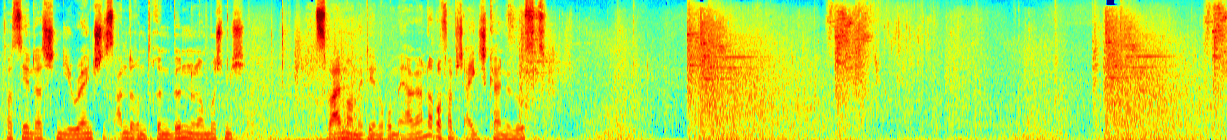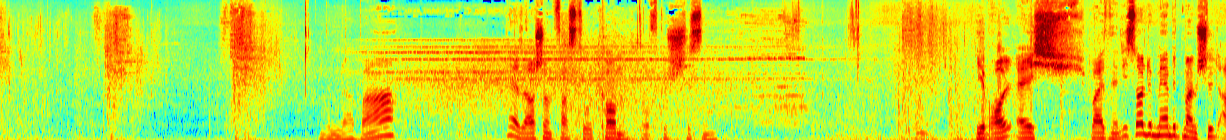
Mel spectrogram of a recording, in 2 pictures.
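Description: Metal weapons clash and strike in a fight.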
